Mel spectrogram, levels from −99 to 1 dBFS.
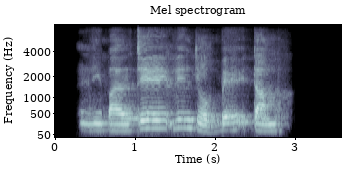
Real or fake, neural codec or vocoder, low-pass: fake; codec, 16 kHz in and 24 kHz out, 1.1 kbps, FireRedTTS-2 codec; 7.2 kHz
